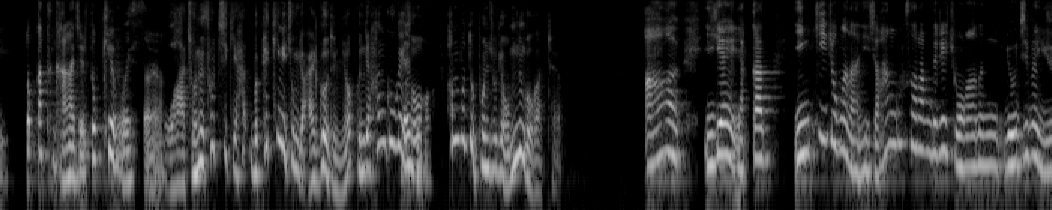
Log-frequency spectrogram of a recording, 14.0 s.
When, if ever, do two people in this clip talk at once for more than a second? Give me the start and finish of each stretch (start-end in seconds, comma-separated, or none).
none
